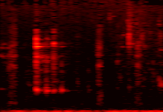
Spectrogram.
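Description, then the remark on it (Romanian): Liquid is poured into a glass, with a few light glassy clinks and splashy bursts over a low steady hum, and no voices. “Cu permisiunea doamnei, pot să torc?”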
